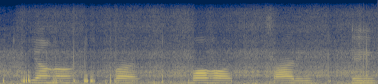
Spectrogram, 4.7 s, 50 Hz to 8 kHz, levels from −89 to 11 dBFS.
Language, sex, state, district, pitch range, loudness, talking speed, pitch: Hindi, female, Chandigarh, Chandigarh, 205-220 Hz, -17 LUFS, 65 wpm, 210 Hz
